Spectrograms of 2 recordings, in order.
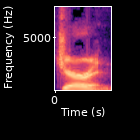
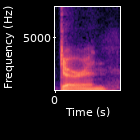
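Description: First: The name starts with a J sound. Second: The name does not start with a J sound. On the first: The speaker calls it right. "It's a J. It's Durin" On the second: The speaker calls it wrong. "not Durin"

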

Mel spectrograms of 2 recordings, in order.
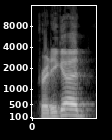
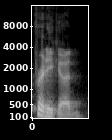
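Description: First: It sounds warm and approving. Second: It sounds lukewarm and unimpressed. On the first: It is genuinely good. "Let me do it the other way" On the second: It is only so-so. "See, that's negative"

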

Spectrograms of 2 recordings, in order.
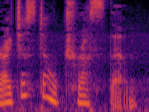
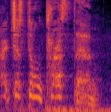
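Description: First: It is said in a calm, mild tone. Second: It is said in a harsh, bitter tone. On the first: It is a plain statement of doubt. "I didn't say it like that" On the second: It carries judgment and contempt for the others. "I said"

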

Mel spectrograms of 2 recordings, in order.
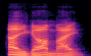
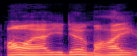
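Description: First: A natural-sounding Australian twang is used. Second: An overdone Australian accent, mouthed heavily, is used.

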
